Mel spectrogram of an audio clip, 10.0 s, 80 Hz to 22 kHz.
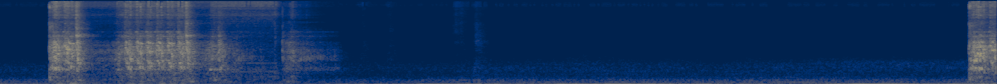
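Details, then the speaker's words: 1991 Kawasaki ZXR750 turbo build, Motec logger, first start attempt after reconnecting plug for lost spark: two harsh uneven cranking bursts jerking back against the starter, no fire; past crank trigger signal interference issues. Kickback, cause unconfirmed. "hmm okay something not quite right there it's kicking back on the starter motor hmm not sure what's going on here"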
